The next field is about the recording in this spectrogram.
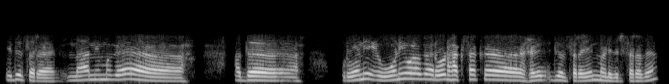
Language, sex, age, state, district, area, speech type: Kannada, male, 30-45, Karnataka, Dharwad, rural, conversation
